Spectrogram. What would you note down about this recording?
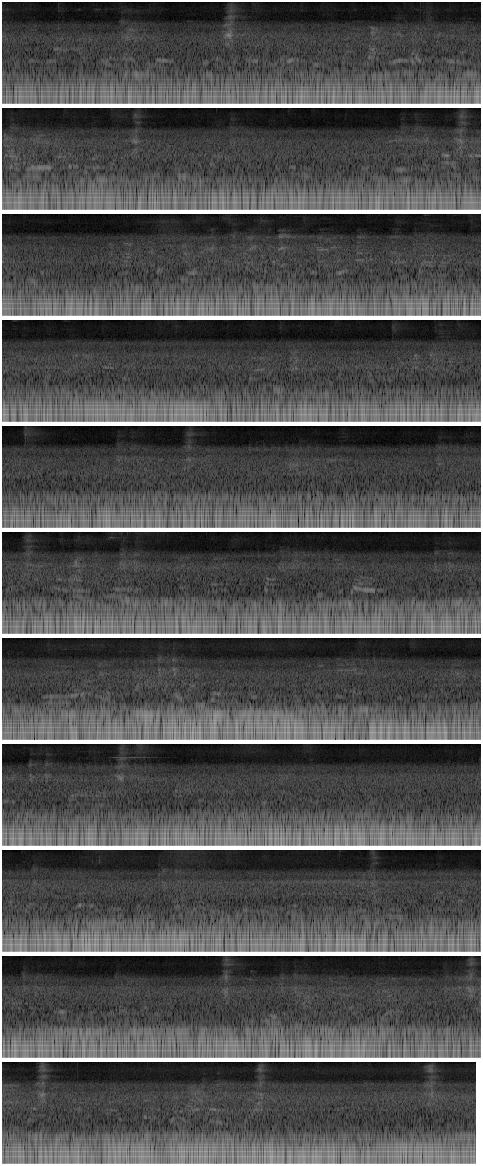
Environmental sounds, Traffic Sound, Birds, Voice chat between elderly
